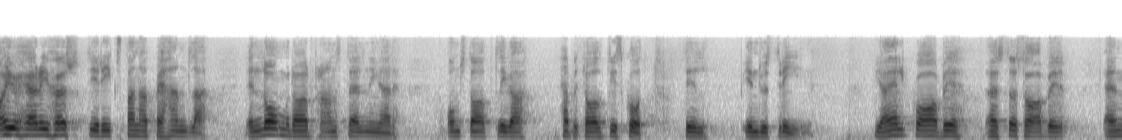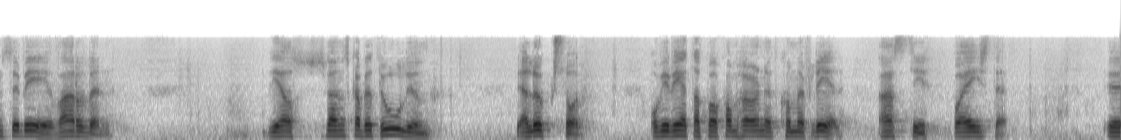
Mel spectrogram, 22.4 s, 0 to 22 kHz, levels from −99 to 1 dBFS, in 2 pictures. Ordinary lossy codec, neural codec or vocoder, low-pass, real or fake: none; codec, 16 kHz, 1 kbps, X-Codec, HuBERT features, trained on LibriSpeech; 7.2 kHz; fake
